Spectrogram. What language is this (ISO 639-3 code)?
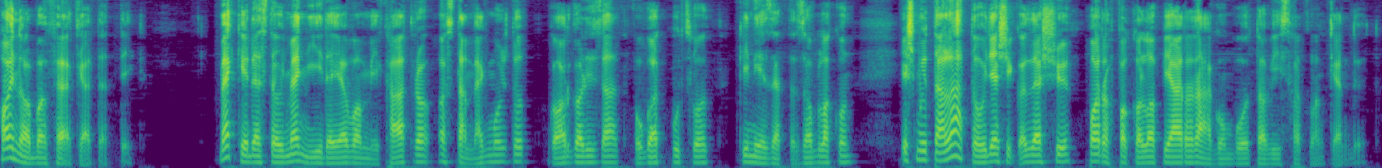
hun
